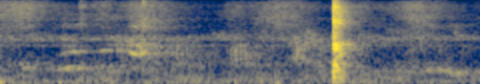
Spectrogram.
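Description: A single sharp snap or click about three-quarters of the way in, over a faint background.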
